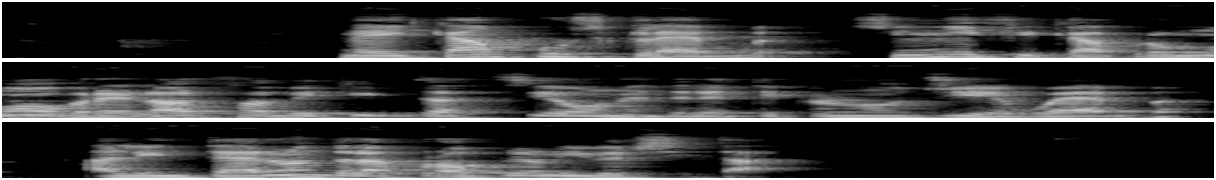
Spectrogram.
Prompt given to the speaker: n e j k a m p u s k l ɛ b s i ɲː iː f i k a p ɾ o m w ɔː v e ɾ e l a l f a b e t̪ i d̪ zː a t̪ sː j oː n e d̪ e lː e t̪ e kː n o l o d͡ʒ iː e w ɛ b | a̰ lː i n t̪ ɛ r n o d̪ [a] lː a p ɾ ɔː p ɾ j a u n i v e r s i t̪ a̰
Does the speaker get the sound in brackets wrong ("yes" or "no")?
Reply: yes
